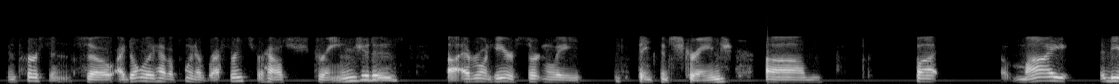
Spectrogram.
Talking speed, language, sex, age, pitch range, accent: 145 wpm, English, male, 40-59, 110-180 Hz, American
